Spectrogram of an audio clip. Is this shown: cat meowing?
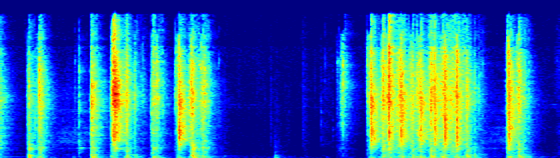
no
